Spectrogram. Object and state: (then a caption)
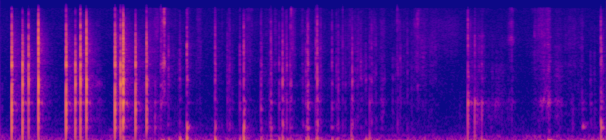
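Plastic pump bottle. A tall, translucent blue plastic pump bottle with liquid inside is held sideways and tapped with long fingernails. It gives a rapid, irregular run of sharp, dry clicks and crackly scratches. The taps are bright and snappy and die away at once with no ringing.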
